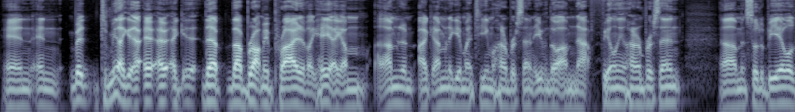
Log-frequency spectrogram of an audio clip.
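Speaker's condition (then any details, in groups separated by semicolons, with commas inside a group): Stutter; stutter first noticed in high school, magnified on mission while learning Spanish; past speech therapists helped a little, detailed preparation learned from coach Lewis at Lone Peak; trips over words, can't get words out off the cuff, less when prepared, confident; repeated words, blocks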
